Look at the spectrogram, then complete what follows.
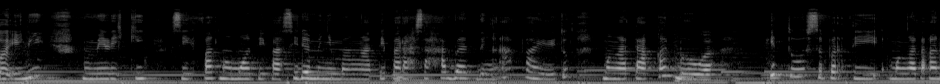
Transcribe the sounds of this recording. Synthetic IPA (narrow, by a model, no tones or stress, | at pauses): aini | məmiliki | sifat̪̚məmot̪ifasidanməɲəmaŋat̪ipaɾasahabat̪̚dəŋanapajait̪uməŋat̪akanbawa | it̪usəpərt̪iməŋat̪aka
